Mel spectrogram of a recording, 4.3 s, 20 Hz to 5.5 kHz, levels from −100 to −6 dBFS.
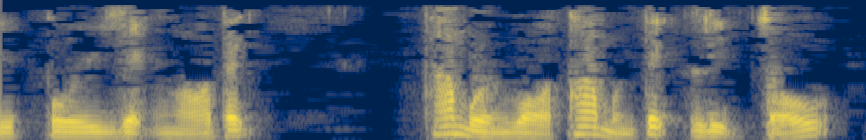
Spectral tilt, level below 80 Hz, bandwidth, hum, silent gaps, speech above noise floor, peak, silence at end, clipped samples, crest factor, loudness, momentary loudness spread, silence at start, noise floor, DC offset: -9.5 dB/octave; -46 dBFS; 5 kHz; none; none; 42 dB; -2 dBFS; 0.2 s; under 0.1%; 18 dB; -18 LUFS; 5 LU; 0 s; -60 dBFS; under 0.1%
